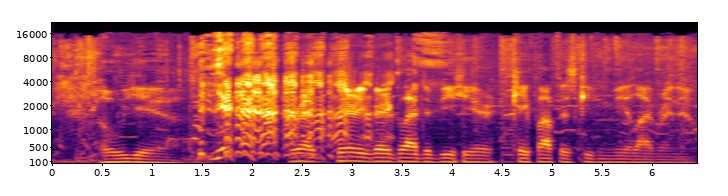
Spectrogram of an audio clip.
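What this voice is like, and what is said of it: Deep voice. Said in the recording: “our deep voice co-host”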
